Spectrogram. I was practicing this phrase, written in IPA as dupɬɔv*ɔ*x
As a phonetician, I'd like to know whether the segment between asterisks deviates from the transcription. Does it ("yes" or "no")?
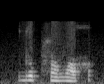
no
